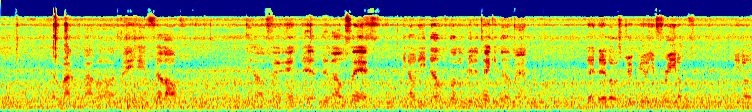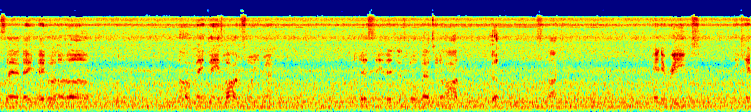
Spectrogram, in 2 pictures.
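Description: Steady road and engine noise inside a car's cabin at highway speed, with indistinct speech running over it.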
